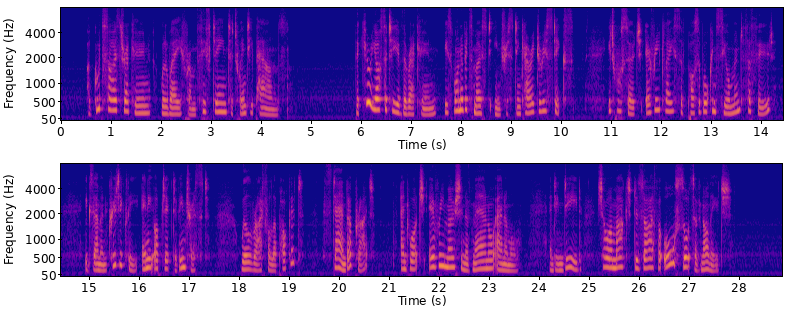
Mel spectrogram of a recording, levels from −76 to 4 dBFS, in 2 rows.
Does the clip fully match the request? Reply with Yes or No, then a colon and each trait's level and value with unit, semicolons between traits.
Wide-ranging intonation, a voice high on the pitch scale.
Yes: wide, 5.8 semitones; high, 210 Hz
